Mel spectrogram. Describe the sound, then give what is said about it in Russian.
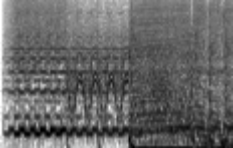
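A telephone rings for a call about an advertisement, with a rapid, warbling electronic trill that repeats steadily; about halfway through, a louder, fuller sound with deep bass swells in beneath it. “Звонок по объявлению.”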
